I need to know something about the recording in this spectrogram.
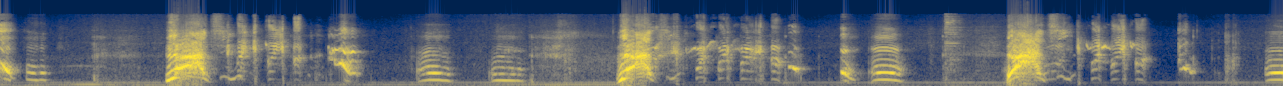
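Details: Three loud adult sneezes, each followed by an infant's bursts of giggling laughter; a baby laughing at ordinary sneezing.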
